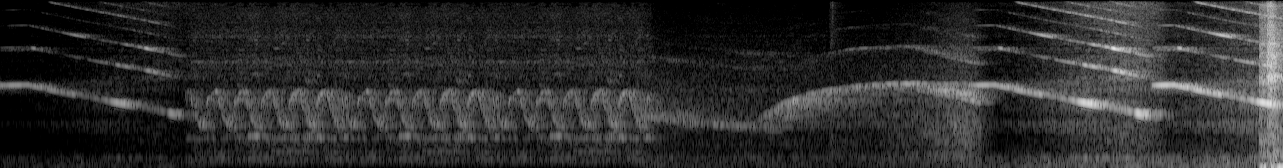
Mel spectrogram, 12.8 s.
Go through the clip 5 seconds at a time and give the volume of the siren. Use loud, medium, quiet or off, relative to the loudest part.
quiet, quiet, loud.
